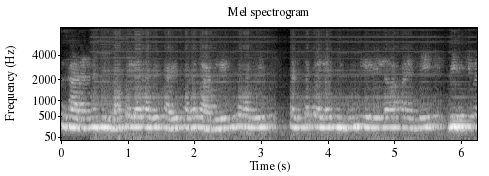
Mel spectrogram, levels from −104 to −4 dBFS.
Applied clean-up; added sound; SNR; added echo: neural separator model SepFormer DNS4.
